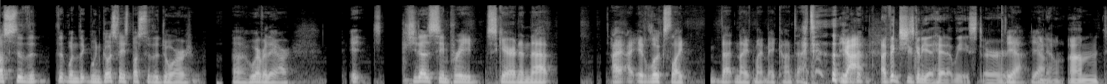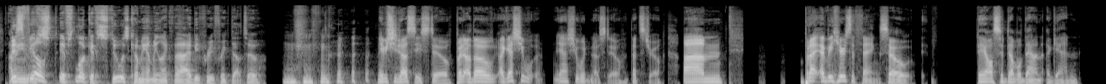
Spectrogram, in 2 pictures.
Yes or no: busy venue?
no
